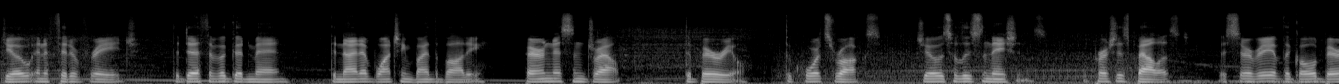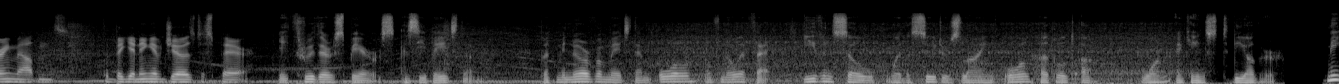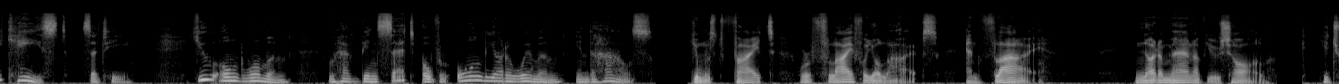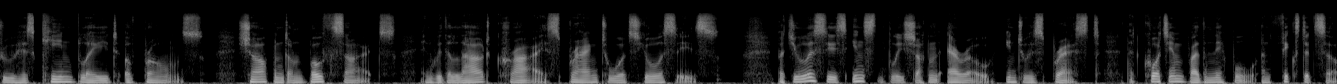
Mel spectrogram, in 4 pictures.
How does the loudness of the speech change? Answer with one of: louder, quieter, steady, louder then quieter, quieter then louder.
steady.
